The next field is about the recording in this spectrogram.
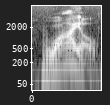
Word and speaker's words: Weil: Weil. Dan Weil. That's W-E-I-L for you dummies out there.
